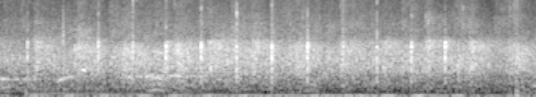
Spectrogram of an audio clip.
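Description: An audience applauds steadily for a musician from Woodlawn, Virginia, a dense wash of many hands clapping with scattered sharper claps standing out, sustained at an even moderate level throughout.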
